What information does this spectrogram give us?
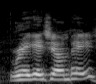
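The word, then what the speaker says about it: Regé-Jean Page: it's rage oh my God I can never pronounce his name reggae Jean page yes thank you reggae what is it Fraser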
